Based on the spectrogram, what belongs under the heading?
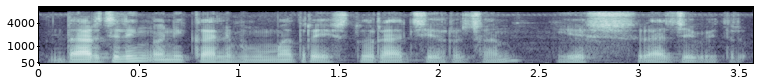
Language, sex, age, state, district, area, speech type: Nepali, male, 45-60, West Bengal, Darjeeling, rural, spontaneous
